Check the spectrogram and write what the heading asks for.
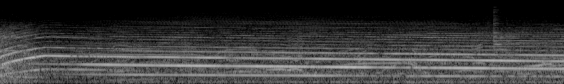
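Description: Fire truck siren sounding loudly: its pitch climbs quickly at the start, then sinks slowly and steadily across the rest of the sound.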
